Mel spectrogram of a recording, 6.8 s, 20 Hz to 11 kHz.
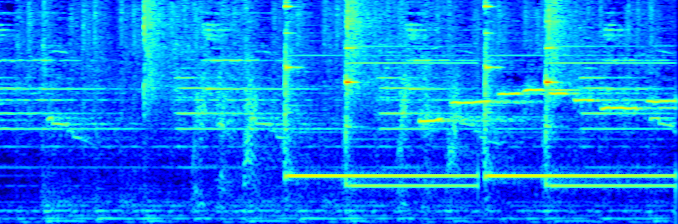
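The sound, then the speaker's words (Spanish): An electronic doorbell chimes, its sustained tones stepping and overlapping as they ring out over a low background hum. “Hace 10 minutos estoy tocando timbre, esperando que el hombre me atienda y nada.”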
